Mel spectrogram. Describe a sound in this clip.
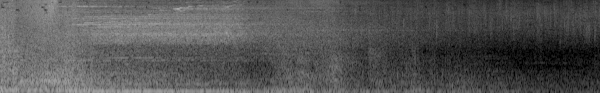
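A triumphant game victory fanfare swells and then fades away.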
